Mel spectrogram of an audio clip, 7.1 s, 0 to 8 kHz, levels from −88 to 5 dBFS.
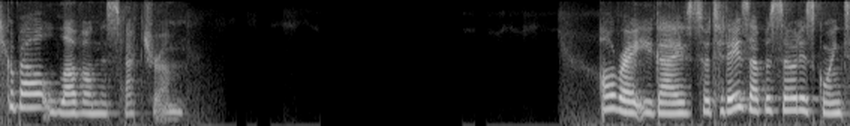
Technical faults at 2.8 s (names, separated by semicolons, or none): comfort noise in place of the background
